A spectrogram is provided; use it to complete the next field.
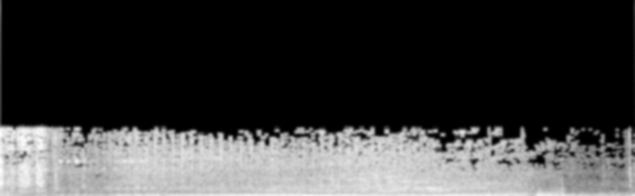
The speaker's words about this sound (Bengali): সুমন গাড়ি স্টার্ট দিল।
